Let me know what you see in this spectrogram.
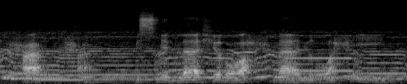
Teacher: huruf H ini mempunyai makhorijul huruf dari tengah tenggorokan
